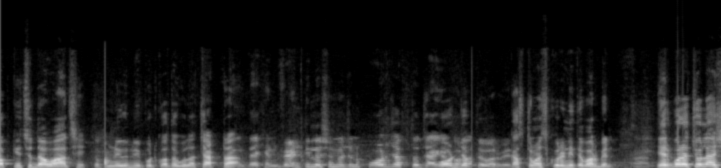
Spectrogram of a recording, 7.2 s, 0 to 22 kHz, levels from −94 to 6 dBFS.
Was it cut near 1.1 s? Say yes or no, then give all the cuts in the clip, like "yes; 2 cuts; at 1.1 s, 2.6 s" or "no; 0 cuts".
yes; 2 cuts; at 1.1 s, 4.8 s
